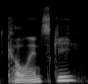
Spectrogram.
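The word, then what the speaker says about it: Kulinski: billboard it's Kyle it's kolinsky it's it's spelled how it sounds it's kul i n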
